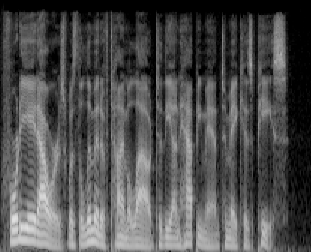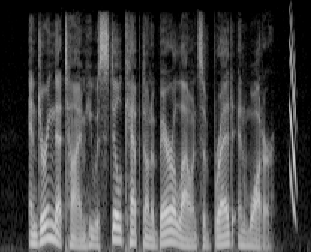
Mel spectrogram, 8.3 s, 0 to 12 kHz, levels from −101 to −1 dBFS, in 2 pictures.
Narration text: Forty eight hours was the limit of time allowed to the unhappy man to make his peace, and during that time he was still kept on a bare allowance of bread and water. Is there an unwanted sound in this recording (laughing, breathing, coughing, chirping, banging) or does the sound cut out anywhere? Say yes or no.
yes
